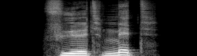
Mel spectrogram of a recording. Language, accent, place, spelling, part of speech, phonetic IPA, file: German, Germany, Berlin, fühlt mit, verb, [ˌfyːlt ˈmɪt], De-fühlt mit.ogg
- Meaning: inflection of mitfühlen: 1. third-person singular present 2. second-person plural present 3. plural imperative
